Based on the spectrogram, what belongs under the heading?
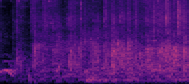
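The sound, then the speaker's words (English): A church audience breaks into steady applause for itself, many hands clapping in a dense, continuous patter that stays fairly loud throughout, with a few faint voices mixed in. “Give yourself a clap.”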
